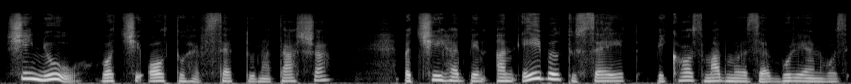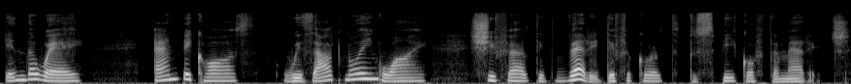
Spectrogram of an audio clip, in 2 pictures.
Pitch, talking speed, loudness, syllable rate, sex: 170 Hz, 140 wpm, -21 LUFS, 4.4 syllables/s, female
